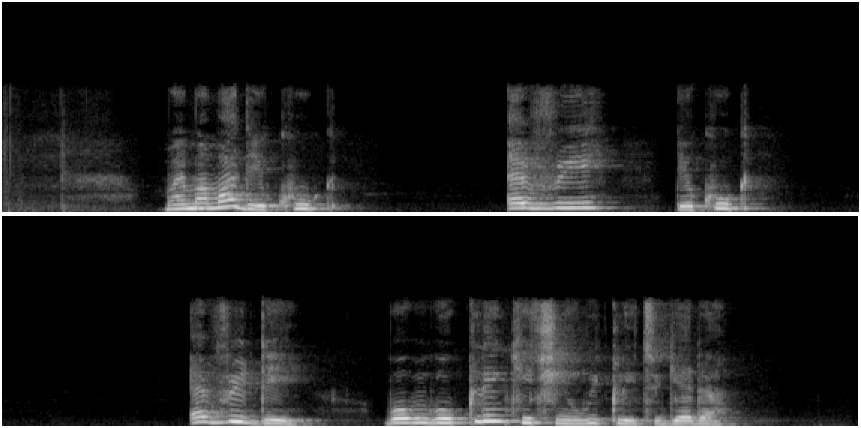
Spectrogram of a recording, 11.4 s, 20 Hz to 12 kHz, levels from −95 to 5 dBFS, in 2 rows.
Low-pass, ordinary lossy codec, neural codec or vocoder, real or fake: 7.2 kHz; MP3, 64 kbps; none; real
